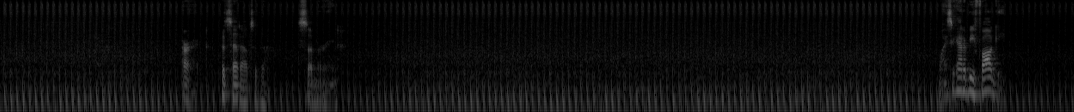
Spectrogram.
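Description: A helicopter's rotor chops steadily close by.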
